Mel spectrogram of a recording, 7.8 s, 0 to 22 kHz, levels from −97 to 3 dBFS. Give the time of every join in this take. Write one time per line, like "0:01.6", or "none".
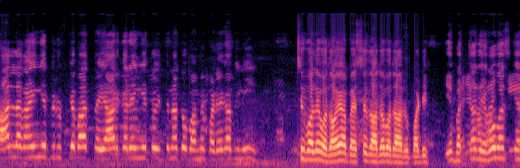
0:04.5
